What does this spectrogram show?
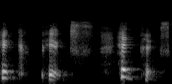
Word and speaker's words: HCPCS: the HCPCS Common Procedure Coding System, and we pronounce it in the inelegant way, HCPCS code.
